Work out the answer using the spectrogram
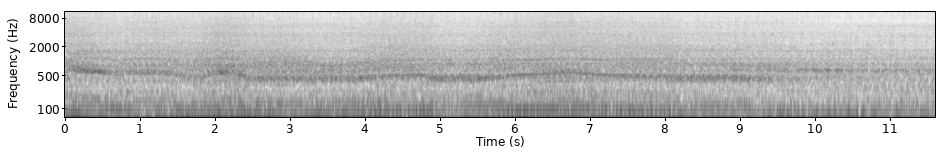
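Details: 2012 Chevrolet Sonic idling evenly with a steady low hum and no knock; noise stops with the poly belt removed and returns when refitted, pointing to the belt-driven water pump.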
